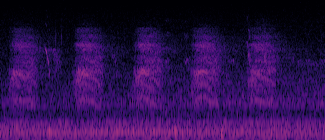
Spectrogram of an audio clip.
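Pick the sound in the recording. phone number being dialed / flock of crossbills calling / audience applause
flock of crossbills calling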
